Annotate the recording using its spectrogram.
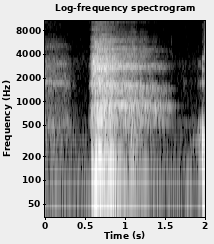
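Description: A man's deep audible sigh: one long breathy exhale starting about half a second in and fading away over about a second.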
